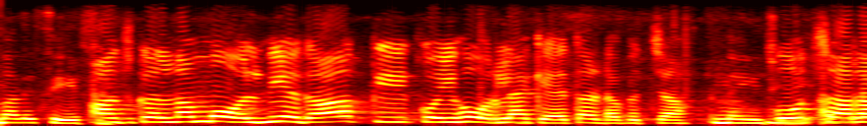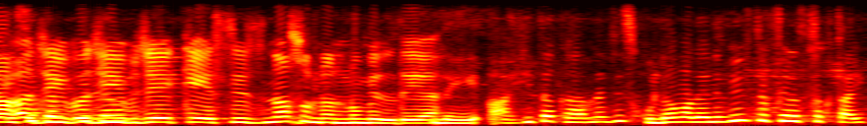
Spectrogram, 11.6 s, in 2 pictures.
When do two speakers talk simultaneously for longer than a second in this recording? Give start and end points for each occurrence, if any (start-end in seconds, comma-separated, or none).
5.1-6.6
